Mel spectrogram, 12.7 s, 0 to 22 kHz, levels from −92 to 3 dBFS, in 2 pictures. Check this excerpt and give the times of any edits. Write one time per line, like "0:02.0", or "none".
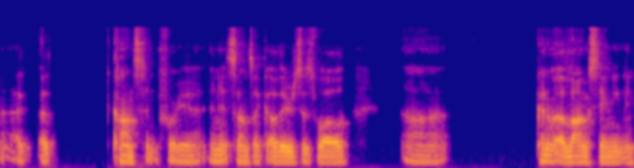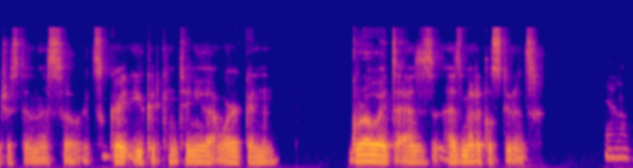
none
